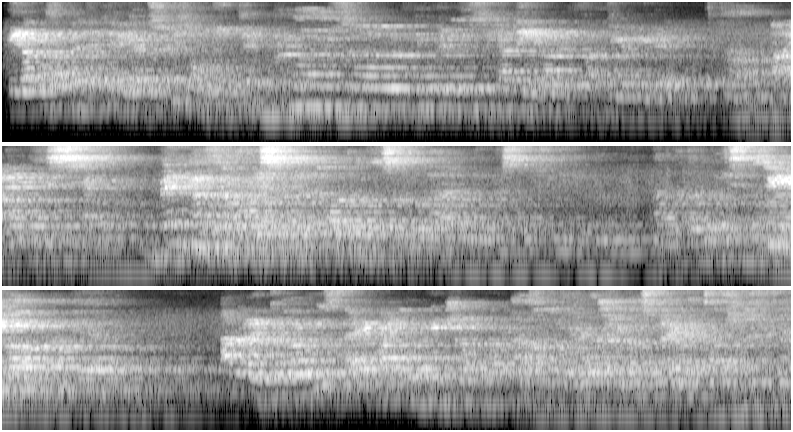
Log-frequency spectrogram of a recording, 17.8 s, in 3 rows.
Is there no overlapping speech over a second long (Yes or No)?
No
